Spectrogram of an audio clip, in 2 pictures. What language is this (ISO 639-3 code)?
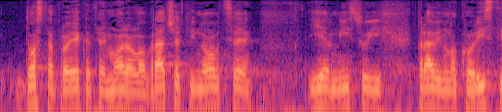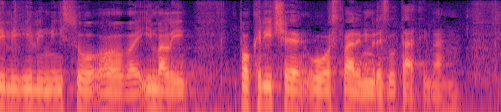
hrv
